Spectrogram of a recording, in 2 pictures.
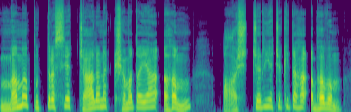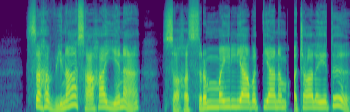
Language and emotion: Sanskrit, surprised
